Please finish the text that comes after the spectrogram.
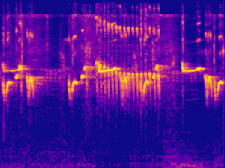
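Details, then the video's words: Lure song of a prinia for calling wild birds: sharp high chirping notes and quick dense trills, phrases recurring about every second, loud and clear. "Suara Pikat Burung Prenjak Untuk panggilan Prenjak Liar"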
